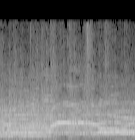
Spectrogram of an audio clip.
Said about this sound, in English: First one to win gets a huge applause. One, two, three. Cheer them on.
